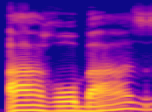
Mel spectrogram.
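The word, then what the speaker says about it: arobase: all right uh but officially it should be arobas okay so don't be surprised if someone is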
